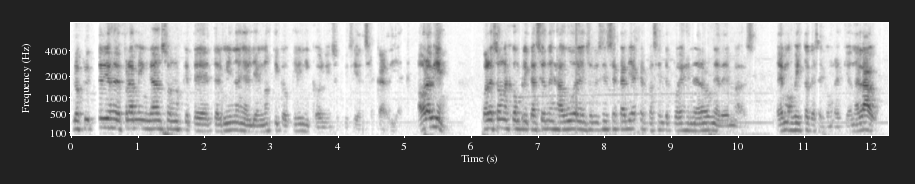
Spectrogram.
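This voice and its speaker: Man lecturing, lively questioning tone. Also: a little high, quick pace, slight background noise, poor audio. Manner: explanatory, checks in with "¿sí?" and "fíjense". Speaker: medical lecturer. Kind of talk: online medical lecture. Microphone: computer mic on a video call.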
